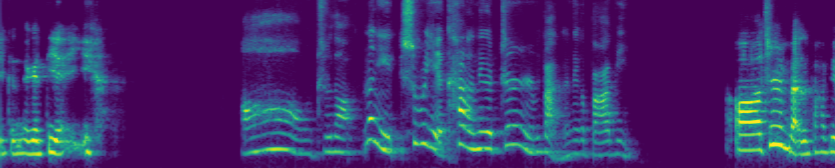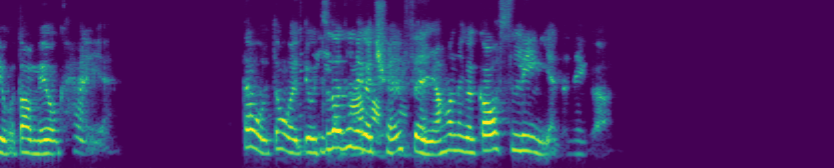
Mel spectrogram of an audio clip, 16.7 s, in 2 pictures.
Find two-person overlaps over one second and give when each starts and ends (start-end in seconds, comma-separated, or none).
11.3-12.6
